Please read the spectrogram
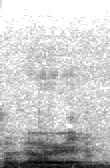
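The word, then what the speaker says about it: Pagahrit: When he was 11, he went out on the range on what's called, I call it Pagarit. Some of you may pronounce it Pagarit, P-A-G-A-H-R-I-T, Pagarit. And this Pagarit is the wedge of land between the San Juan River and the Colorado River.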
